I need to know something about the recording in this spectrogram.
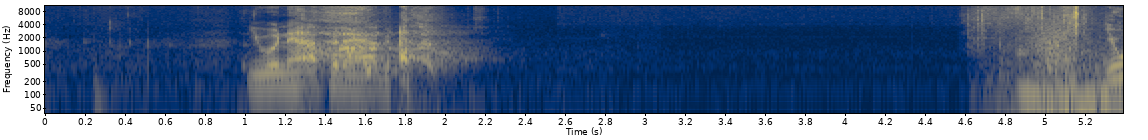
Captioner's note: person coughs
